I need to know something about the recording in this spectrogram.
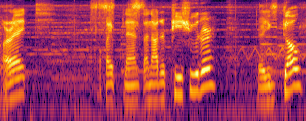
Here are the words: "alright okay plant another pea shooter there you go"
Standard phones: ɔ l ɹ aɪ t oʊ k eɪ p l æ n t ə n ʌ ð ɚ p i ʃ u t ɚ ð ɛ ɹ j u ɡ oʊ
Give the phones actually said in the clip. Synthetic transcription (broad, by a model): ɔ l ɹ aɪ t oʊ k eɪ p l æ n t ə n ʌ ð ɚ p i ʃ u t ɚ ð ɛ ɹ j u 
